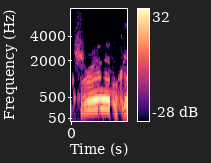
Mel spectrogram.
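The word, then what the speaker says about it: Kruge: And I think that he was probably written in a way that allowed him to portray Crooge or Krug, however you say his name, in this particular fashion. – Ebenezer Scrooge. – Krug, like the champagne.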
